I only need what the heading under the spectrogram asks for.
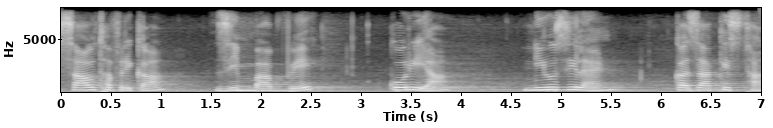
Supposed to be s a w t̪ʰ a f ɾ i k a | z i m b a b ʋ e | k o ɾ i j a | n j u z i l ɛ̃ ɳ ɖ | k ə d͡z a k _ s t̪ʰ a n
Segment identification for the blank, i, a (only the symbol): i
